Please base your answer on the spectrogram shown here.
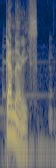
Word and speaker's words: cannabis: Sin embargo, durante las últimas décadas se ha introducido en nuestra lengua el término cannabis, con el acento en la primera A, tomado a través del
